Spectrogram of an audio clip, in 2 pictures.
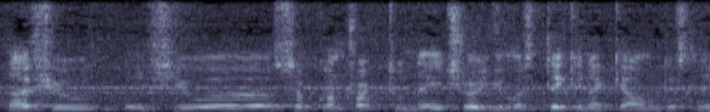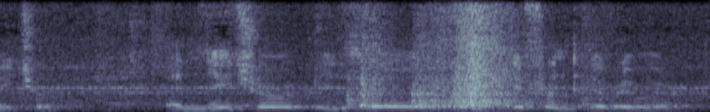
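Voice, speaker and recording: A man guides a tour with an emphatic, didactic delivery. He explains informally but with firm opinions. The sound is roomy and echoing, with clear background noise. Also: medium pitch, steady tone, normal speed. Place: indoors in a working brewery.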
